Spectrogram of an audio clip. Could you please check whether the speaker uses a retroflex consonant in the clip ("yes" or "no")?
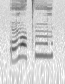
yes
